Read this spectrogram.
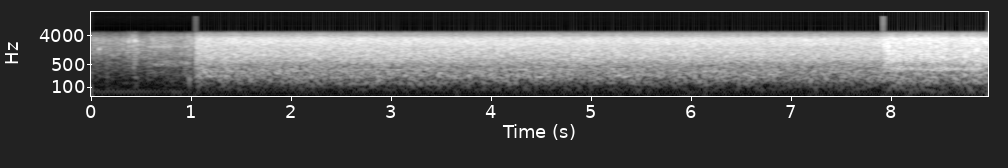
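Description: Water trickles through a small stream.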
